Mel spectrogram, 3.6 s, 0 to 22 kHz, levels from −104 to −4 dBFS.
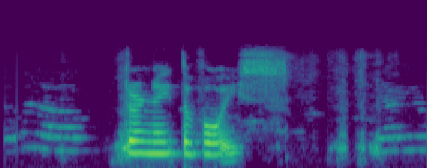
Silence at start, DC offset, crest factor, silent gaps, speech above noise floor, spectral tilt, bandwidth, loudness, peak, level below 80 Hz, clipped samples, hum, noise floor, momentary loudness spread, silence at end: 0.35 s; under 0.1%; 20 dB; none; 26 dB; -2.5 dB/octave; 7.8 kHz; -33 LUFS; -16 dBFS; -84 dBFS; under 0.1%; none; -58 dBFS; 24 LU; 0.2 s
